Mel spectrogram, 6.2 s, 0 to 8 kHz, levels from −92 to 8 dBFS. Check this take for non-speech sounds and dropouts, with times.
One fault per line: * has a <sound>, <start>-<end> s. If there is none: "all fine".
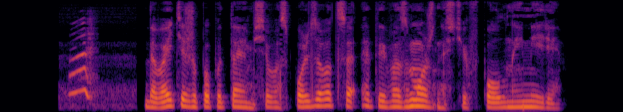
* has a laugh, 0.7-1.0 s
